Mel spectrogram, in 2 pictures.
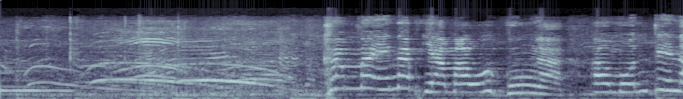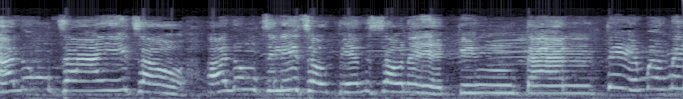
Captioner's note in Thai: ปรบมือ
